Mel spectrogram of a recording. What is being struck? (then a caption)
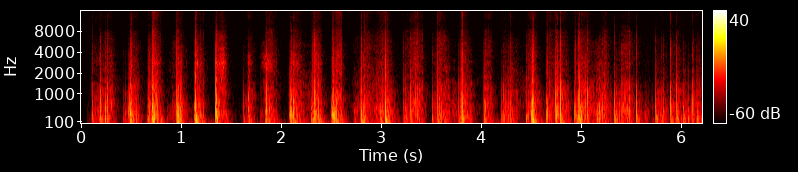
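Padded leather chair back. Fingertips and short fingernails of both hands tap and scratch the padded, soft backrest and top edge of a black leather office chair. A quick, uneven run of soft, dull taps and brief scuffs follows, mostly low and muffled with very little brightness. Each sound dies almost instantly, with no ring.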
